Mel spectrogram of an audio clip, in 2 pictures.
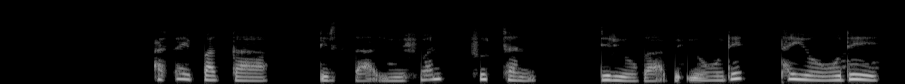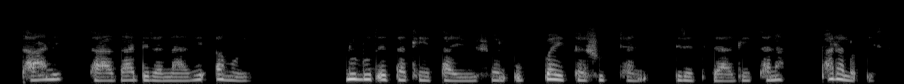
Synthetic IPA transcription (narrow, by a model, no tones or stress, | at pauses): ʔɐsɐjb̥ɐɡːaː | d̪̥ɪɾsa̰ːjuːʃʊwɐn | ʃʊt͡ʃːɐn | d̪̥ɪɾɪjoːɡa̰ːbɛʔɪ̰joːwɔd̪ɛ | t̪ʰɐjoːwɔd̪e̞ː | t̪ʰaːnɪ | t̪ʰaːɡaːd̪ɪɾɐnaːɡeʔɐmɔjs | nʊlʊt̪ʼɛt̪ːɐkʰe̞ːt̪ːaːjuːʃʊwɐnʊb̥ːɐjkːɐʃʊt͡ʃːɐn | d̪̥ɪɾɛt̪ːɪd̪aːɡe̞ːt̪ʰɐnɐ | pʰɐlɐlɔʔːɪs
